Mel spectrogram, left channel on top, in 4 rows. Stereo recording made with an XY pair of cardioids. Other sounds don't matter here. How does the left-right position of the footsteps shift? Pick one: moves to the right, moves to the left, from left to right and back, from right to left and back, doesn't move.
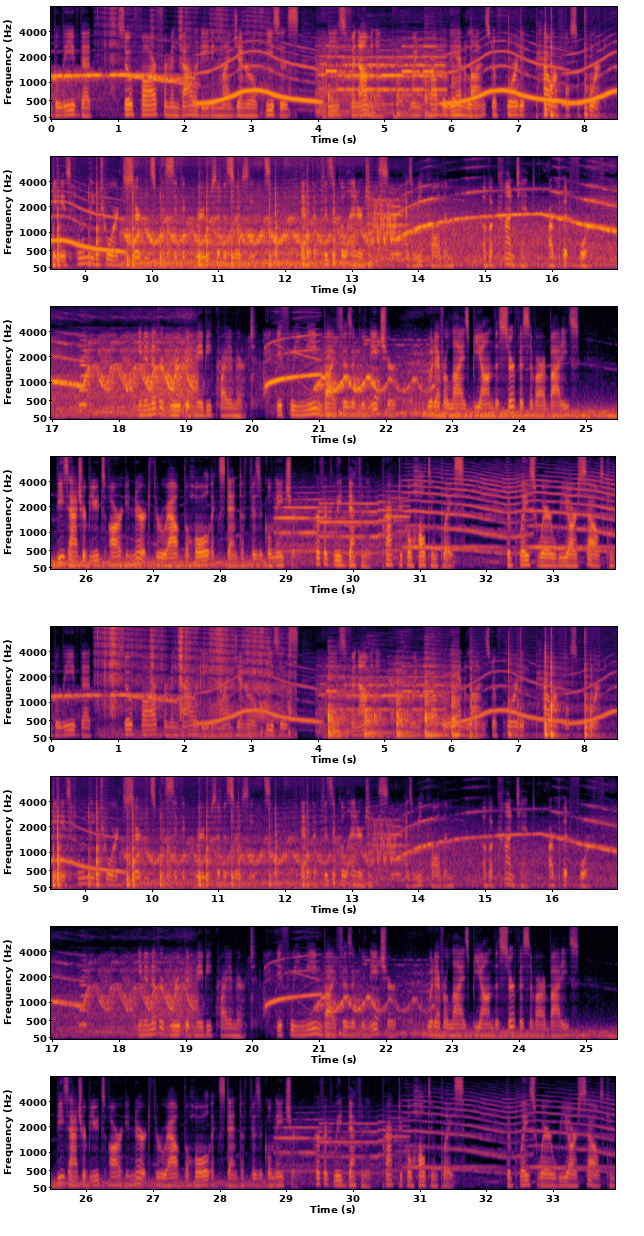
moves to the left.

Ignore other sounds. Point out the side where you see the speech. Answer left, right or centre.
left.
